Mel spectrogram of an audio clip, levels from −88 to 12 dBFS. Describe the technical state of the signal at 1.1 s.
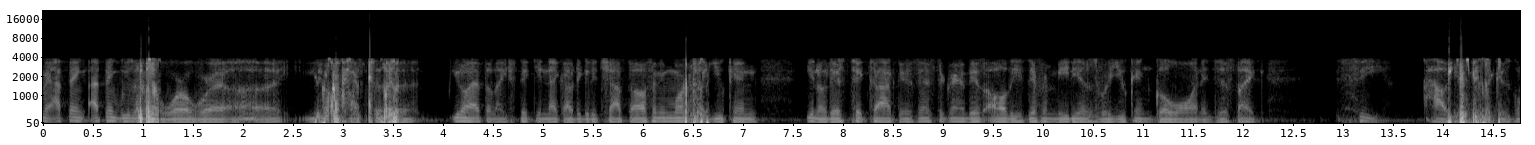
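At 1.1 s the speech breaks into squawks, pops and gargling, part of a burst of GSM bit errors running from 0.93 to 1.19 s, just after "think I think we" and before "world where uh". Corrupted bits in the filter, pitch and gain values are warping the spectrum and spiking the level frame by frame. The damage spans about 13 frames of 20 ms and points to a heavy error rate of around 5 percent.

Underneath, the whole clip carries the GSM full-rate codec, which fits its 13 kbps rate. The sound is buzzy and gravelly with nothing above 4 kHz, because the codec rebuilds the voice from a vocal-tract model driven by sparse, regularly spaced excitation pulses, and that damage is plainly audible.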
